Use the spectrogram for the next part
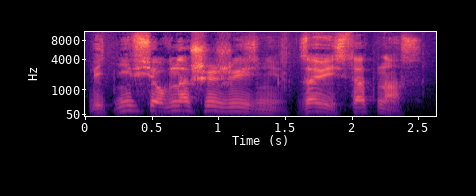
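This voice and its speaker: A man voicing a friendly, reasonable mentor in a children's cartoon, speaking in a gently instructive way. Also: medium pitch, big pitch swings, moderate pace. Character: friendly, reasonable male mentor called Lyosha.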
